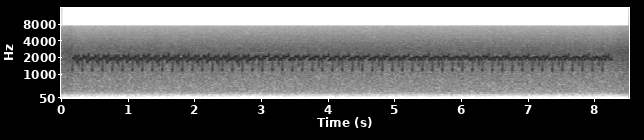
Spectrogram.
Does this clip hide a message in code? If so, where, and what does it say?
Yes: SSTV (slow-scan television), Robot 36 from 0.2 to 8.3 s, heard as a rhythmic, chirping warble, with radio static.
